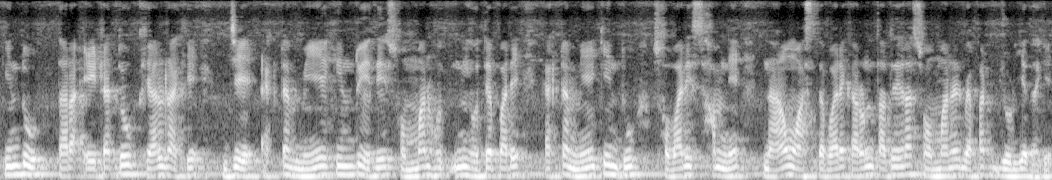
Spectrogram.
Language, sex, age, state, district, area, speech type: Bengali, male, 30-45, West Bengal, Bankura, urban, spontaneous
